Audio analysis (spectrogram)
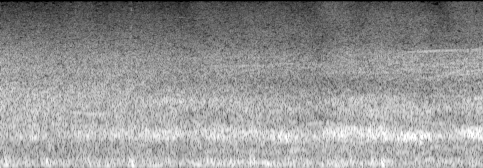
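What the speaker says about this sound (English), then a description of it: "Being egged on by the crowd." Stadium crowd in a football video game, a dense steady roar of many voices at a distance, continuous without clear peaks.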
